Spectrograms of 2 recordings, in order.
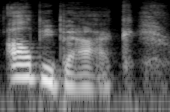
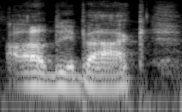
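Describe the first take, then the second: First: It sounds casual and weary, like an exasperated mom. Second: It sounds intense and very serious. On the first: Returning is a tiresome chore to fix others' mess. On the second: Returning is a grave, dramatic threat.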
